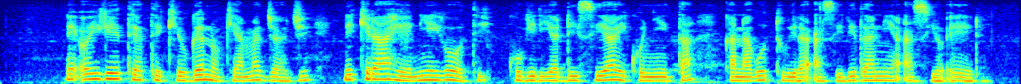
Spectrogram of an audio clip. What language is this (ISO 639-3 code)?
kik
